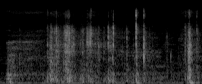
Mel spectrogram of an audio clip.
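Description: Plastic bags of pitas and tortillas crinkling as they are handled: a quick run of irregular crackles and clicks.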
